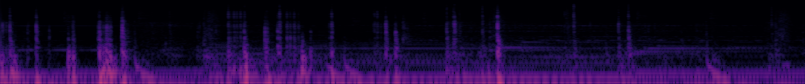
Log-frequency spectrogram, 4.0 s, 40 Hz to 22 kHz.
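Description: Scattered small plastic clicks and taps as the door release cable and its clip are fitted into a VW T5's interior door handle mechanism, over quiet background music.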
